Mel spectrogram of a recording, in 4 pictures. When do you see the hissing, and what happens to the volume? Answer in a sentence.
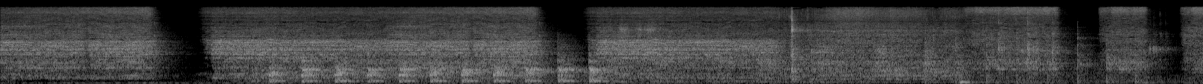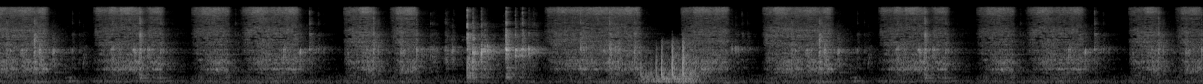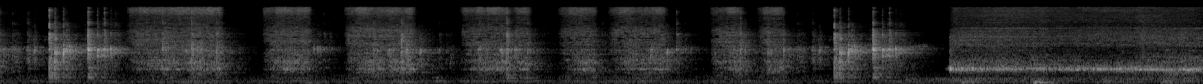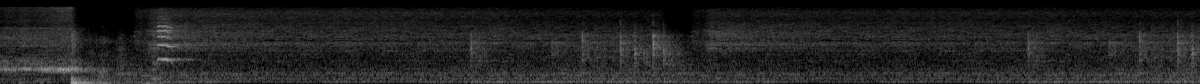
The hissing can be heard from 0.0 to 48.0 s, getting quieter.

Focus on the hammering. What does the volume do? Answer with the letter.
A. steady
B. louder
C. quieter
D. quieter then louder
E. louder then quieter
C.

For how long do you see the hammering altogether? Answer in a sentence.
The hammering can be heard for 9 seconds in total.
